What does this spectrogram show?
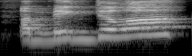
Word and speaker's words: amygdala: it right a big I'm a dollar amygdala amygdala yeah okay amygdala all right new word today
